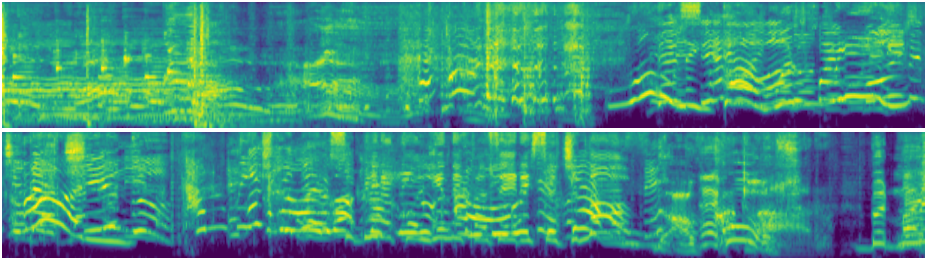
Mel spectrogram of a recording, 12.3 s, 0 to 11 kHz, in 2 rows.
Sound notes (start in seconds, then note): 2.9 laughing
